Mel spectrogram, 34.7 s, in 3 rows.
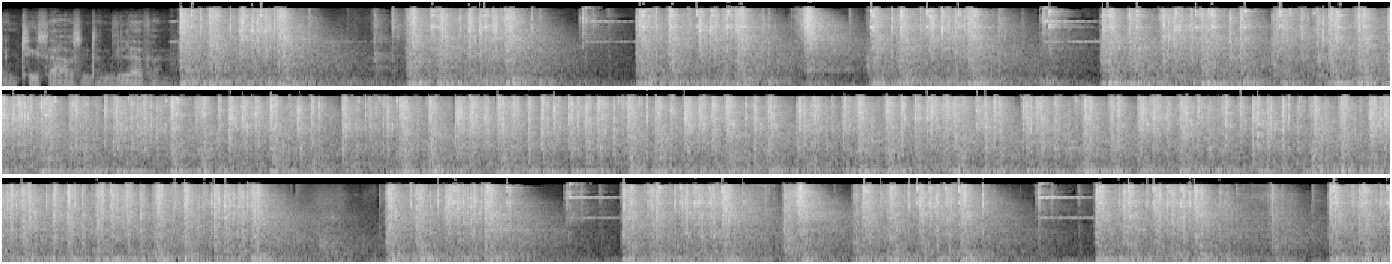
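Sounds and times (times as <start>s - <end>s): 
speech: 0.0s - 1.7s
amplified typewriters and prepared typewriters played by six typists: 1.4s - 34.6s.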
